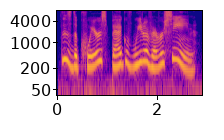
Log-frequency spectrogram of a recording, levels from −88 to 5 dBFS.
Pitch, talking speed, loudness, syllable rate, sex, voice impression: 255 Hz, 205 wpm, -17 LUFS, 4.9 syllables/s, female, very feminine, very young, very thin, tensed, slightly powerful, very bright, hard, clear, fluent, very cute, intellectual, refreshing, slightly sincere, calm, friendly, reassuring, very unique, slightly elegant, sweet, lively, kind, slightly intense, slightly sharp, very light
